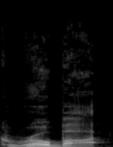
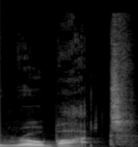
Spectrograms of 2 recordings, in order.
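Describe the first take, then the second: First: The final T becomes a glottal stop. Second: The final T is fully pronounced. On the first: "I usually say something like robot" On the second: "I don't actually say robot"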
